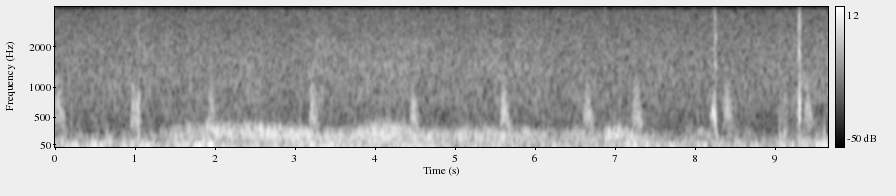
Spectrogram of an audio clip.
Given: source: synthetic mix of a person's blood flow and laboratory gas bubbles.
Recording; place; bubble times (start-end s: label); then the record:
Doppler ultrasound of blood flow; subclavian vein
1.01-1.10 s: bubbles
8.17-8.31 s: bubbles
9.04-9.17 s: bubbles
9.25-9.36 s: bubbles
From the record:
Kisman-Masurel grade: 122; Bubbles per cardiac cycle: 1 to 2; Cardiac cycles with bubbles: 10 to 50%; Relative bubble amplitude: moderate (0.250 to 0.450); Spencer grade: 2 (many but less than half of the cardiac periods contain bubble signals, singularly or in groups); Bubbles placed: anywhere in the cardiac cycle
